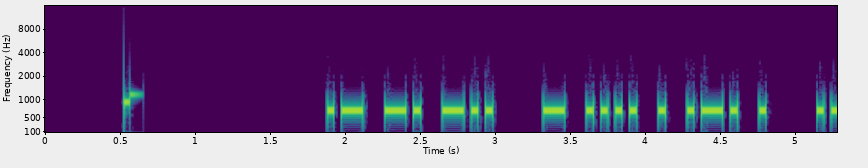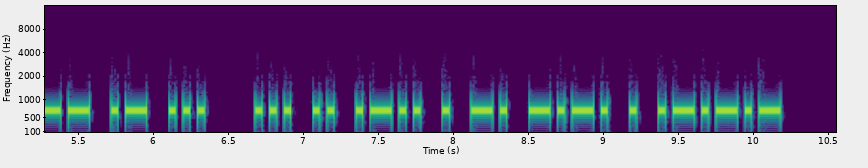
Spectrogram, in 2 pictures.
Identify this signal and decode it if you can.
Morse code, heard as a keyed tone, about 25 wpm, 700 Hz. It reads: AND THERE WAS SILENCE.
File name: practice / 25wpm / Sentences with 3-Word Phrases - 25wpm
